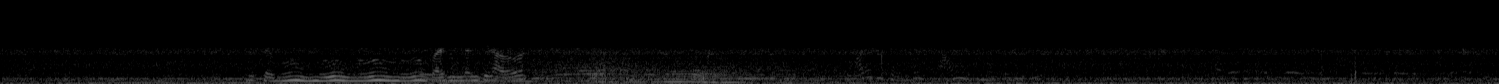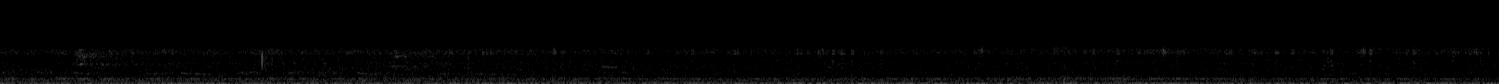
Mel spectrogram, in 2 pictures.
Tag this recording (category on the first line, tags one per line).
Soundscapes > Nature
modified-soundscape
sound-installation
weather-data
soundscape
alice-holt-forest
artistic-intervention
raspberry-pi
nature
field-recording
data-to-sound
phenological-recording
Dendrophone
natural-soundscape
